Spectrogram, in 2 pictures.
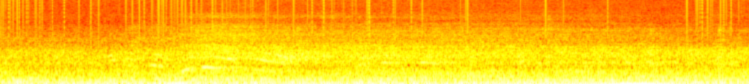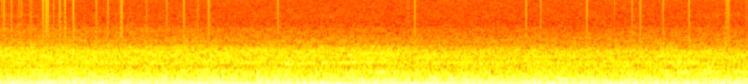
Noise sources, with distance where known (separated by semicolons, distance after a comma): unidentified human voice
